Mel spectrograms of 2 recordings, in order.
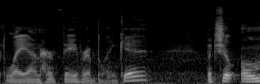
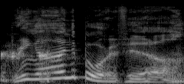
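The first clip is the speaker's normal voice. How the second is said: high, loud, very slow, stretched-out drawl; 7 semitones higher, 8 dB louder than usual. Imitating Adam Sandler introducing himself to a science class: Adam Sandler impression. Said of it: "I can't do his voice at all".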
